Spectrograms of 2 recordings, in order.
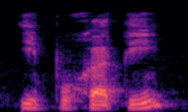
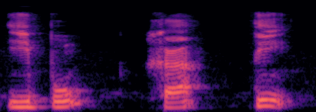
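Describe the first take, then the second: First: It is said smoothly as one word. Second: It is broken into separate parts with pauses. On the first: The speaker calls it right. "se pronuncia como una sola palabra" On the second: The speaker calls it wrong. "acá no dice ipu, ja, ti"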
